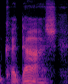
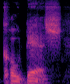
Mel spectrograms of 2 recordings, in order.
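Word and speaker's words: קדש: The etymology of the word goes back to Kadash, not Kodesh, as they use these dots and dashes to get you to believe that this is how this is supposed to be pronounced.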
